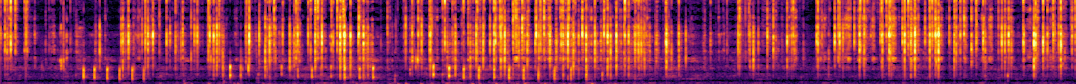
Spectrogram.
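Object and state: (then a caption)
Plastic pen tapped and scratched with nails. Long purple acrylic nails tap and scratch rapidly along the barrel of a slim, hollow pink and light-blue plastic pen with a bow and a charm on top, held upright in both hands. The result is a dense stream of crisp, bright clicks and scratchy ticks that die away instantly, with a brief quieter lull near the eight-second mark before the tapping picks up again.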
